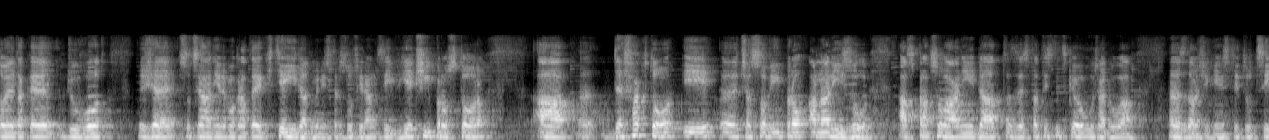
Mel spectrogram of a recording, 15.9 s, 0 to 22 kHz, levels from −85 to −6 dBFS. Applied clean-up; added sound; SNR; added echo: neural separator model SepFormer DNS4.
